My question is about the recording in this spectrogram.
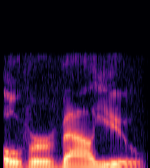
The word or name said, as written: overvalue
